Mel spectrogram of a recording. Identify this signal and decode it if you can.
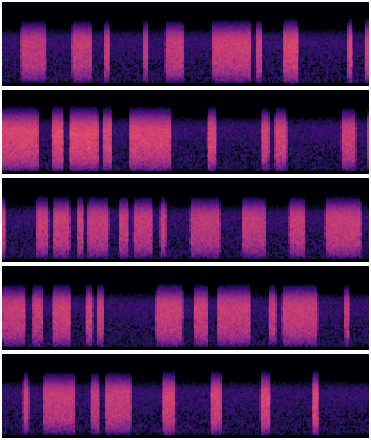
Bursts of noise. There is no code.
